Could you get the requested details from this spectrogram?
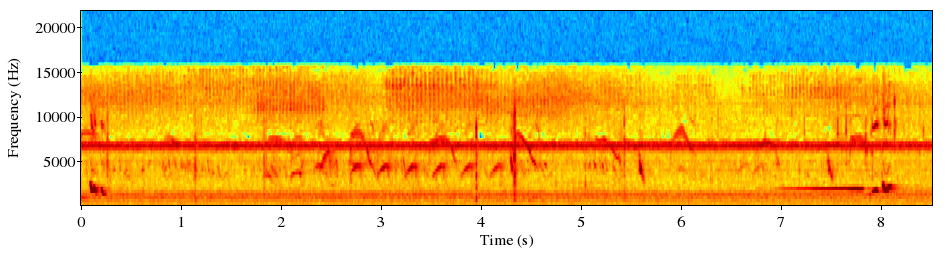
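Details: Japanese bush warbler singing: a few brief clipped notes open, then after a pause a long, steady whistled tone that ends in a sharp, loud flourish. Faint high twittering from other small birds in between, with a steady high hum throughout.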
